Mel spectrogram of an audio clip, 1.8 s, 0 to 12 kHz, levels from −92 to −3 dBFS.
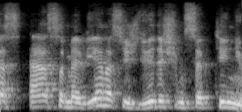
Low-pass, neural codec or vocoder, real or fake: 10.8 kHz; none; real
